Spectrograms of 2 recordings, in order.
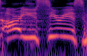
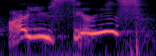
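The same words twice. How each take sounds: First: High, quick repeat of the outburst; a clipped, higher echo of the shock; quick disbelief. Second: High, slow, stretched-out disbelief. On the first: Retold same outrage, shorter. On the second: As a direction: drag out serious in shock. Retold outrage at tiny paycheck. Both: Retold or imitated.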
